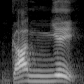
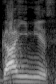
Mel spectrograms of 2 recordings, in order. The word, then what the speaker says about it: gagne: Gagne. Not gainies. It is E which is coming.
